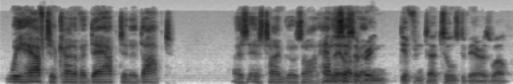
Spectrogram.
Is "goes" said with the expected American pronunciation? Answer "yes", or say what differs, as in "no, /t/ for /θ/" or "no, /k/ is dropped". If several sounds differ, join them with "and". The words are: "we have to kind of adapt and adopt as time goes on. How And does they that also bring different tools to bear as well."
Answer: yes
